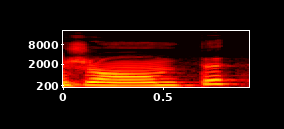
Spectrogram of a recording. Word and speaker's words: jambe: J avec on se prononce Jean comme une jambe.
